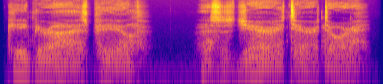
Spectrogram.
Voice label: chatter neutral; bj blazkowicz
